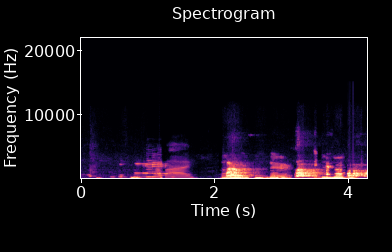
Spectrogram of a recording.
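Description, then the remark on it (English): A dog barks repeatedly, a few short rising yelps followed by a run of louder, rough barks in quick succession. “Oh, bye, dog. I like that dog.”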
